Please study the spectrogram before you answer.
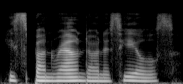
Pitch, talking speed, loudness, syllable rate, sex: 165 Hz, 195 wpm, -18 LUFS, 3.6 syllables/s, female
